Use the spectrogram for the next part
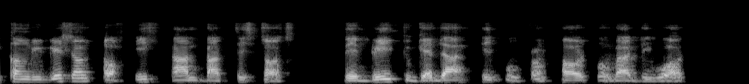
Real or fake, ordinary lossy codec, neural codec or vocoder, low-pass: fake; none; codec, 32 kHz, 1.9 kbps, SNAC; 7.2 kHz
